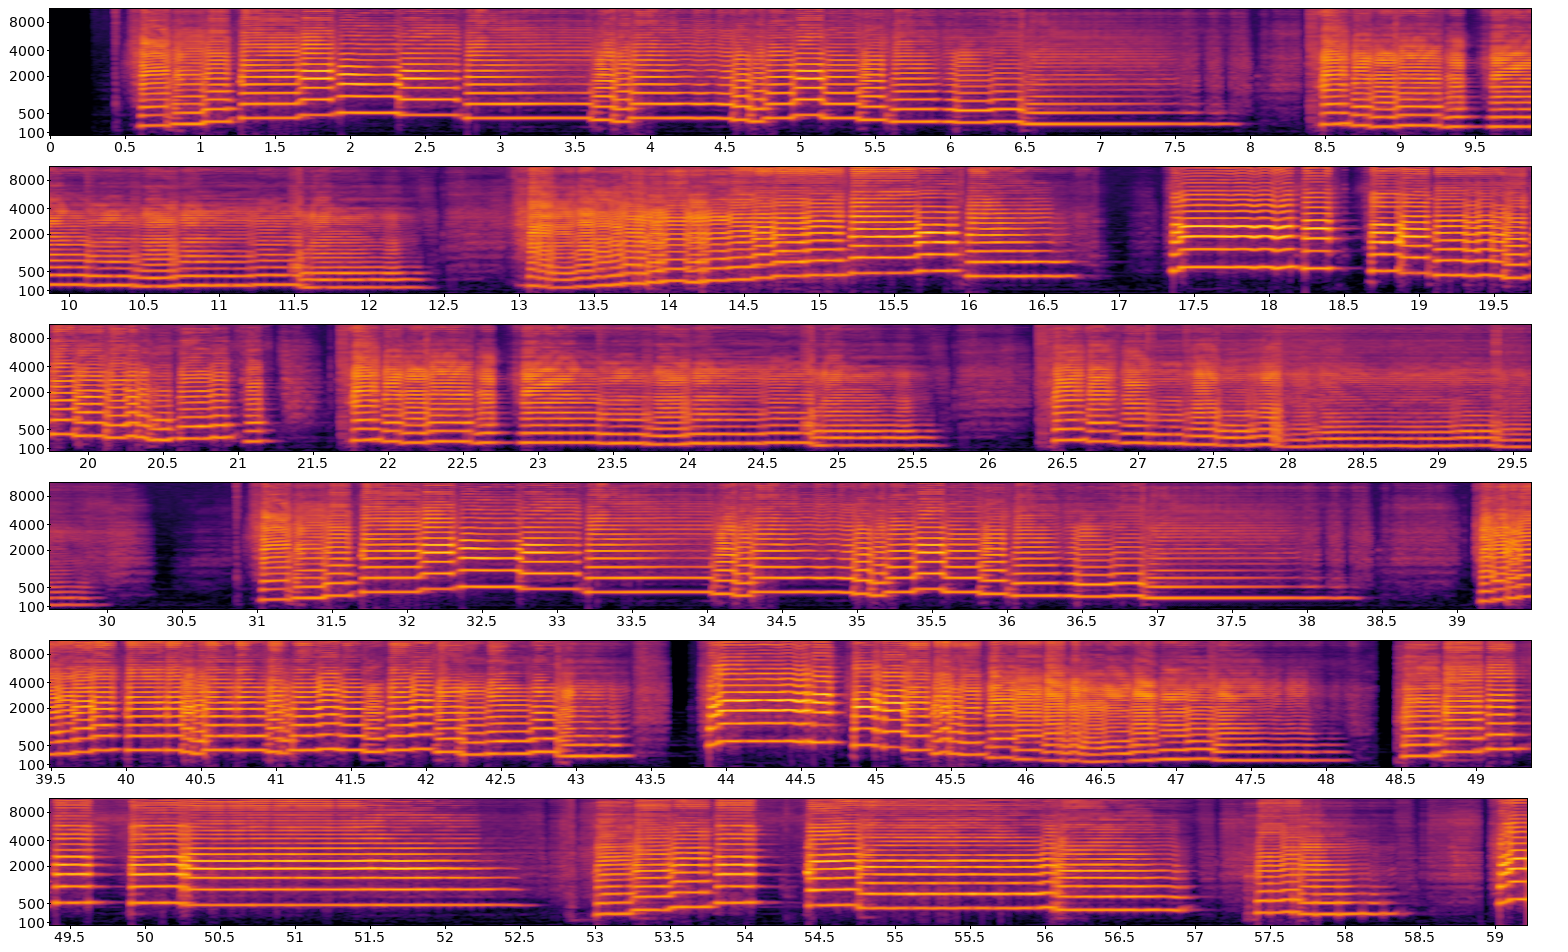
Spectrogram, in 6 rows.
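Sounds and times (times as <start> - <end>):
emotional saxophone playing: 0.4 - 59.2.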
